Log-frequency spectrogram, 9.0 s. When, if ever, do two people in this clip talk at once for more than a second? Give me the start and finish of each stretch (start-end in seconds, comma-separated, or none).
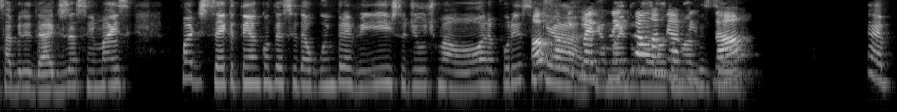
5.3-7.5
